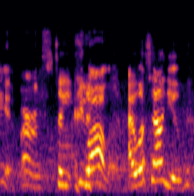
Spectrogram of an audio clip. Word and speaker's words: Puyallup: So Puyallup. I will tell you. It's not... People from my town don't like my explanation. You say pew, like it smells, all, and up.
